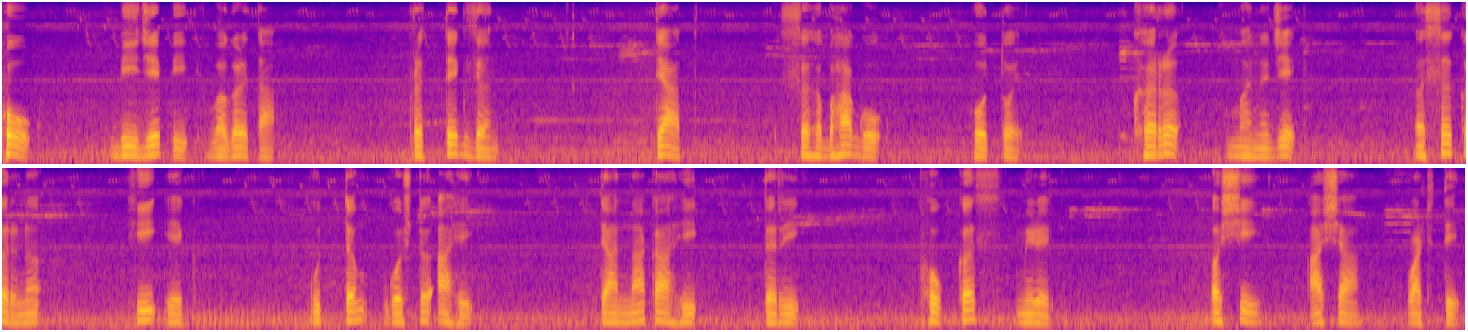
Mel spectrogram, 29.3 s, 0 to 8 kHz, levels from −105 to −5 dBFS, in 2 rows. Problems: constant background noise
